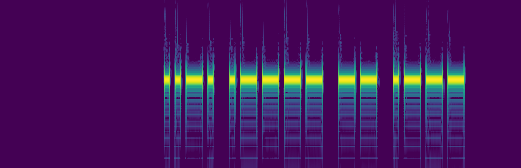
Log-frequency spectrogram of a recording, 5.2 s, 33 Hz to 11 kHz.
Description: Morse code, heard as a keyed tone, about 21 wpm, 700 Hz. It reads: F1MJ
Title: DXCC-100 Call Signs - 4 Characters - Repeated 2x - 22wpm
